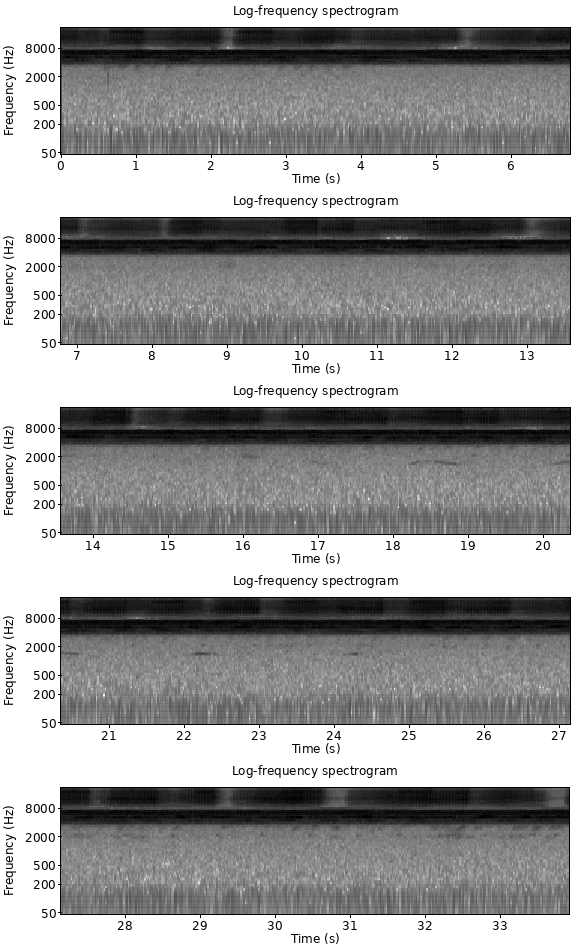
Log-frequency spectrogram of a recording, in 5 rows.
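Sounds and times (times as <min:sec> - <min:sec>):
chorus of crickets and insects at night near a cave entrance: 0:00.0 - 0:33.9.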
